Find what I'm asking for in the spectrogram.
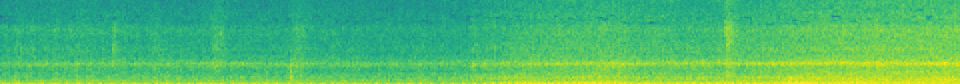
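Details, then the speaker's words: Yamaha NMAX scooter after repair of a tick-tick engine noise (suspected rocker arm or camshaft) with the tensioner working properly; even, steady single-cylinder putter, smooth with no ticking: normal idle. "Suara mesinnya terdengar halus, kan? Sisi kirinya halus."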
